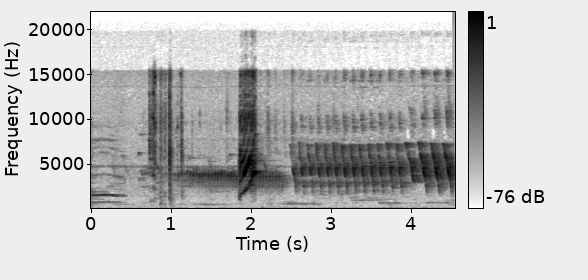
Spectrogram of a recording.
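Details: A female canary calling males to sing: a soft buzzing hum, then a loud rising squeak, followed by a quick steady run of high descending buzzy notes.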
